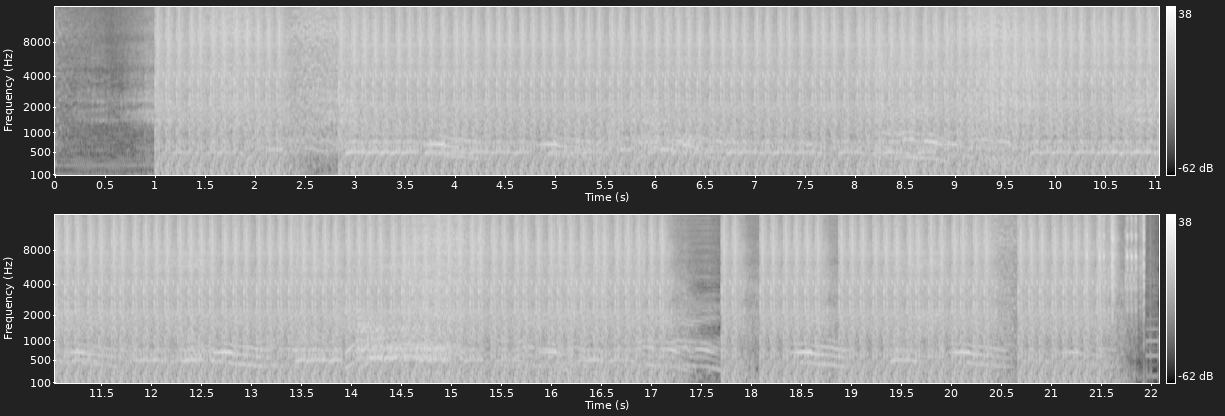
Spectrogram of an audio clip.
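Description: A heavy machine gun fires in rapid, continuous bursts.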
